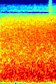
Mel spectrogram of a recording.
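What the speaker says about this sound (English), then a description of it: "It's like this mad little waterfall." A small waterfall at a shallow swimming water hole, a steady broadband rush of falling water, close and continuous with no voices.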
